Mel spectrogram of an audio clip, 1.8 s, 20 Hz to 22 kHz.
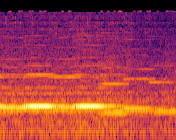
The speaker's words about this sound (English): So it's coming up now to 2 o'clock. And let's see if the alarm sounds off. No, all I can hear is Beethoven. There we go.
